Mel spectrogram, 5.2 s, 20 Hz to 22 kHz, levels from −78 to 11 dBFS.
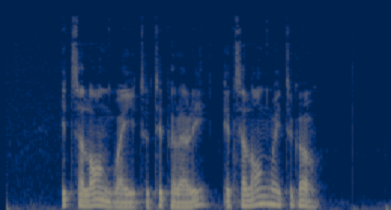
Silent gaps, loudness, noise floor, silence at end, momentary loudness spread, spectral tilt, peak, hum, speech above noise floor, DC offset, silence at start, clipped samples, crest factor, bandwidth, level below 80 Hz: none; -26 LUFS; -57 dBFS; 0.05 s; 7 LU; -6.5 dB/octave; -8 dBFS; none; 32 dB; under 0.1%; 0.1 s; under 0.1%; 18 dB; 16 kHz; -48 dBFS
